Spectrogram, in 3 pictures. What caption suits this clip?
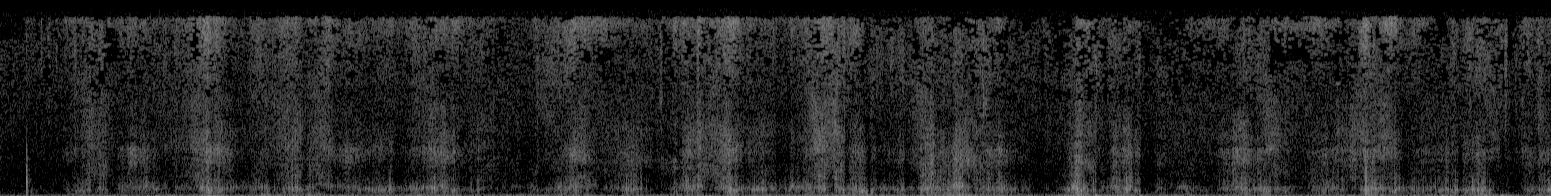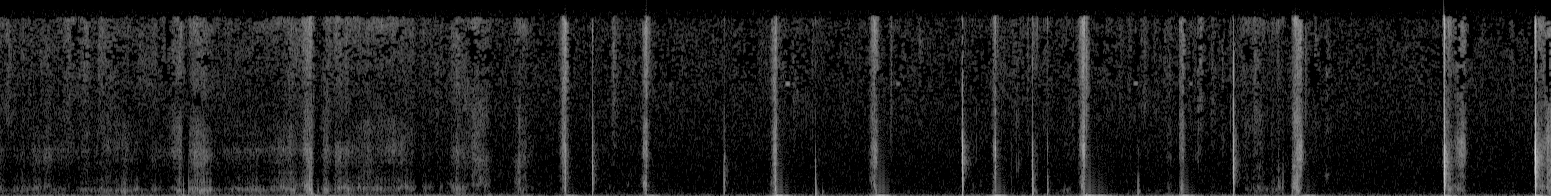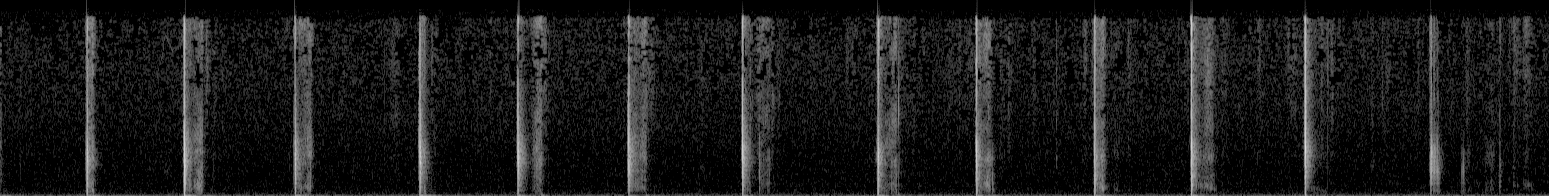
wood balls friction, scrape
Medium to small sized wooden balls rubbing against each other.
